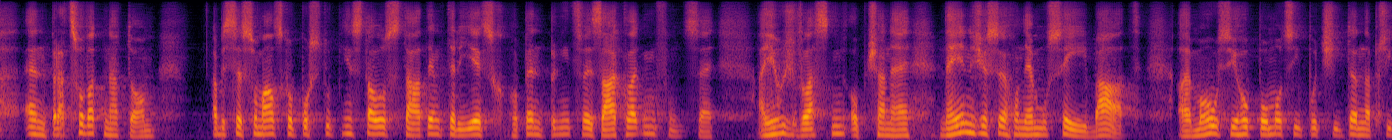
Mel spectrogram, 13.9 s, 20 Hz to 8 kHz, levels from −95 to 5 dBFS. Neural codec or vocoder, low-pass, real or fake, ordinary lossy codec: codec, 16 kHz, about 1 kbps, DyCAST, with the encoder's durations; none; fake; none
